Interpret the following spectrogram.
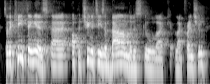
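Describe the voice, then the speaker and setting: A man's voice: fairly high pitch, animated, moderate pace, reverberant. A middle-aged man with a South African accent, a school head speaking informally on a video call, with fillers and restarts. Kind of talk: virtual event talk.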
